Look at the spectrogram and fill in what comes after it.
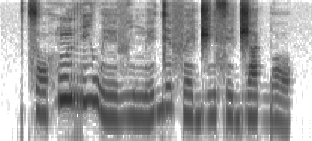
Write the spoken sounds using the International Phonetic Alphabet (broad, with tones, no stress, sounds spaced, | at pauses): t͡s ɔ˨ h ũ˦ r i˦ w eː˨ v i˨ m e˨˦ ɡ e˦ f ɛ˨ d͡ʒ i˨ s ɪ˨ d͡ʒ a˨ ɡ͡b ɔ˨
